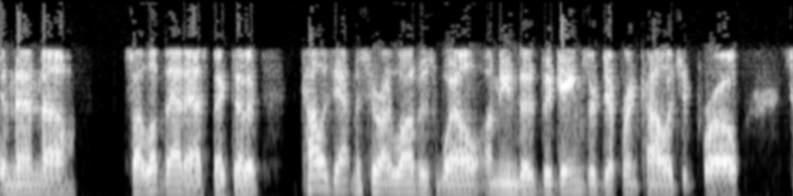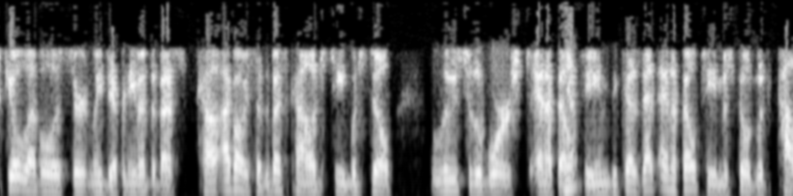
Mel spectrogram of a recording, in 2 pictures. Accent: Ohio, United States; And I mentioned I'm from Ohio.

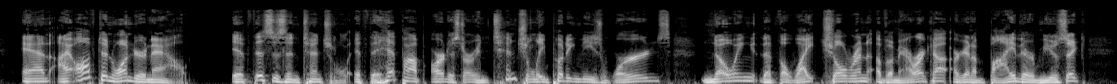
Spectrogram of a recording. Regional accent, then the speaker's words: the South, United States; or I'm from the South, so if you had a good redneck joke, it was funny.

